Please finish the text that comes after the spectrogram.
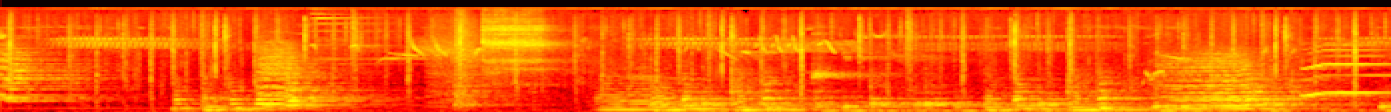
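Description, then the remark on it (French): A horse whinnies loudly several times over a steady clatter of hooves trotting, with faint bird chirps in the background and no one speaking. “dans un de mes rêves où je crois me promener à cheval par une belle journée”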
